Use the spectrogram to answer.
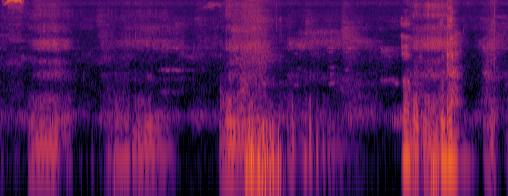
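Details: A dog sleeping at midday snores with low, rumbling sounds and snorting breath noise repeating on each breath: snoring.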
